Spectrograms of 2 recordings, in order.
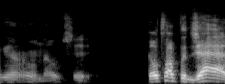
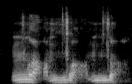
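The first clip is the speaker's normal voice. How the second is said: kiss sounds; 3 semitones lower, 7 dB quieter, slower than usual. Pretend. Mock kisses.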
